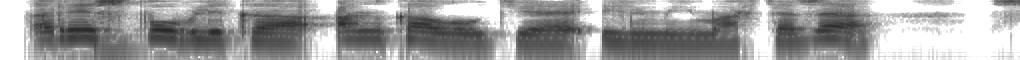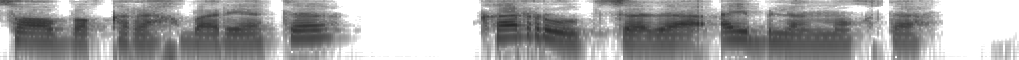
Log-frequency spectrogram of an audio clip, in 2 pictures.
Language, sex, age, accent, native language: Uzbek, female, 18-24, Toshkent shahri, Uzbek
